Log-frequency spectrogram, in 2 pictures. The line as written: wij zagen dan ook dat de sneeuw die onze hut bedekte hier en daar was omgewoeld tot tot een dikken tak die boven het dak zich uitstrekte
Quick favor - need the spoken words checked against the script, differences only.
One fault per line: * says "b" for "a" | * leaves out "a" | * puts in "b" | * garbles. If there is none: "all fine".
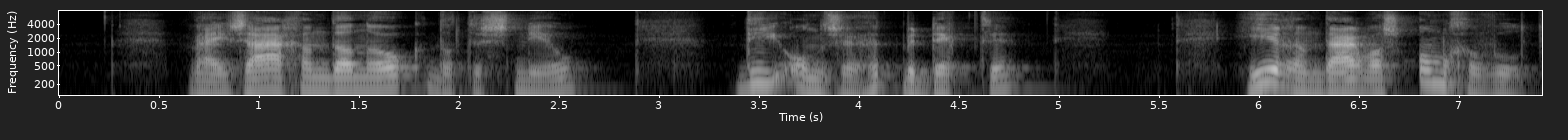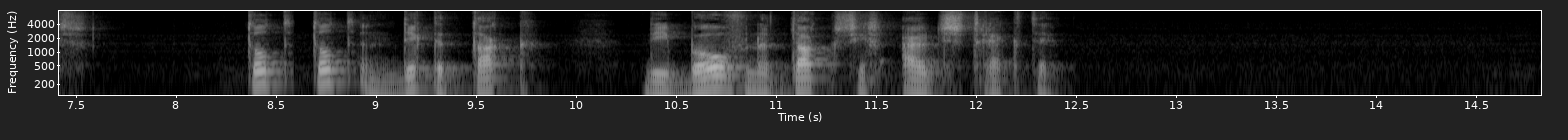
all fine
